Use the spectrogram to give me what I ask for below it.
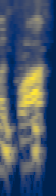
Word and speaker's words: La Croix: for the flavors in La Croix. Is that how you pronounce that? Yes.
